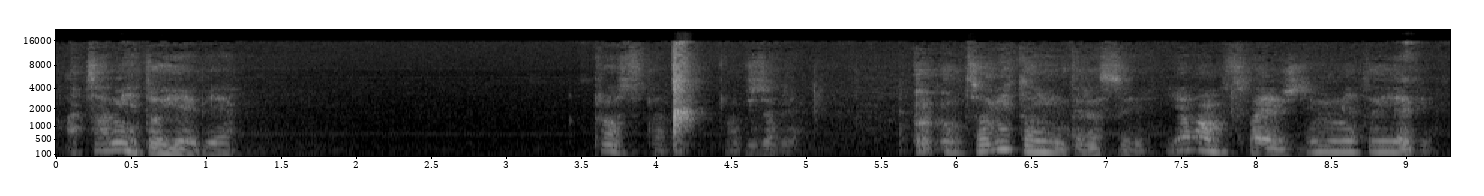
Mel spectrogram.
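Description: A man's voice: mid-range voice, sing-song, takes it slowly, pauses often, mellow, a little hiss or hum. Profane ranting man in an echoey room. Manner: blunt, profane, repetitive; addresses viewers constantly. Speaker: YouTube streamer. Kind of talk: ranting monologue to viewers. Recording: echoey room, far from the mic.

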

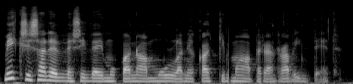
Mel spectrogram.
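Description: A woman voicing Otus, a kind, furry, winged forest creature who asks questions plaintively. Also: low voice. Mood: puzzled.

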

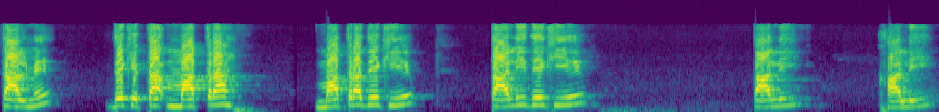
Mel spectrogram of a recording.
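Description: High-voiced man coaching music exams. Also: steady tone, very slow, pauses often, a bit bright, poor audio. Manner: repeats key terms, addresses students as beta. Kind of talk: online coaching lesson with viewer questions.

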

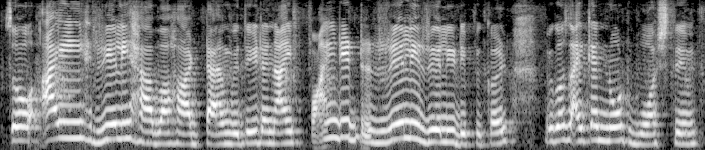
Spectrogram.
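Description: Sitting in a small bedroom with the camera close in front of her, a young woman whose first language is Hindi speaks plainly and earnestly about learning English. She has a fairly high voice and keeps a moderate pace, though the audio sounds dull.

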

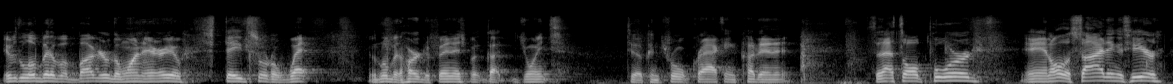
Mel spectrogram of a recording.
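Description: A man's voice: medium pitch, moderate pace, a little hiss or hum. A middle-aged man filming a casual walk-and-talk vlog outdoors on a head-mounted action camera, talking in an easygoing, rambling way with many restarts. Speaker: vlogger and beekeeper. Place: outdoors at a rural building site.

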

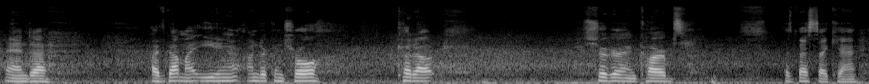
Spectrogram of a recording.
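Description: A middle-aged man talking casually to his phone outdoors in a halting, phrase-by-phrase way, as an amateur runner making a vlog. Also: a little high, steady tone. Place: outdoors among trees. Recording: noisy outdoor ambience with traffic. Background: outdoor and vehicle noise.

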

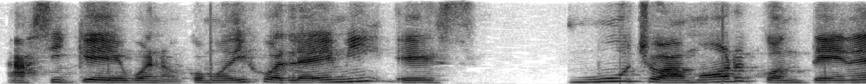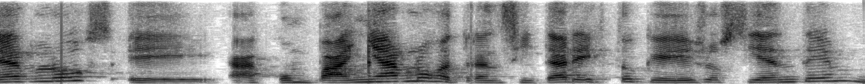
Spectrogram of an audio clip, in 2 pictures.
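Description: A woman with a Chilean Spanish accent calmly explaining parenting techniques on a local talk show, with frequent hesitations. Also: medium pitch. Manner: calm, explanatory, many hesitations. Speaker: co-host. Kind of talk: casual talk show conversation.

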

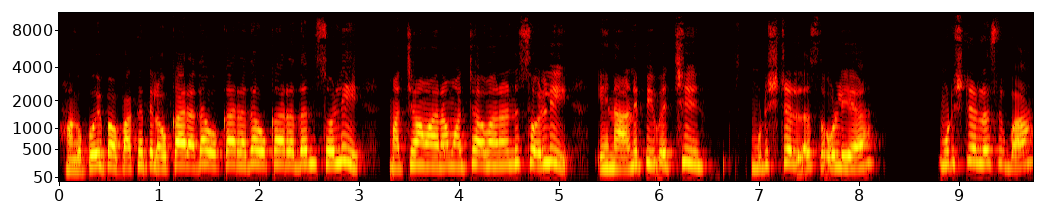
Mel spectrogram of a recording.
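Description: A woman's voice: medium pitch, steady tone, normal speed, lightly acted. A woman playing a young married man torn between his wife and his sister, who pleads and then accuses in an amateur family drama skit. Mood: bitter.

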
